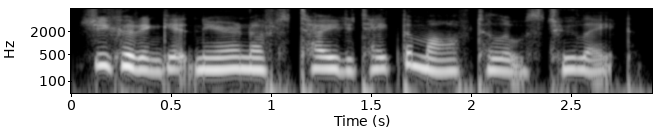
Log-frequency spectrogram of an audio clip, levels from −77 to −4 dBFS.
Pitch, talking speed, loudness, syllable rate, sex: 210 Hz, 350 wpm, -20 LUFS, 6.6 syllables/s, female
